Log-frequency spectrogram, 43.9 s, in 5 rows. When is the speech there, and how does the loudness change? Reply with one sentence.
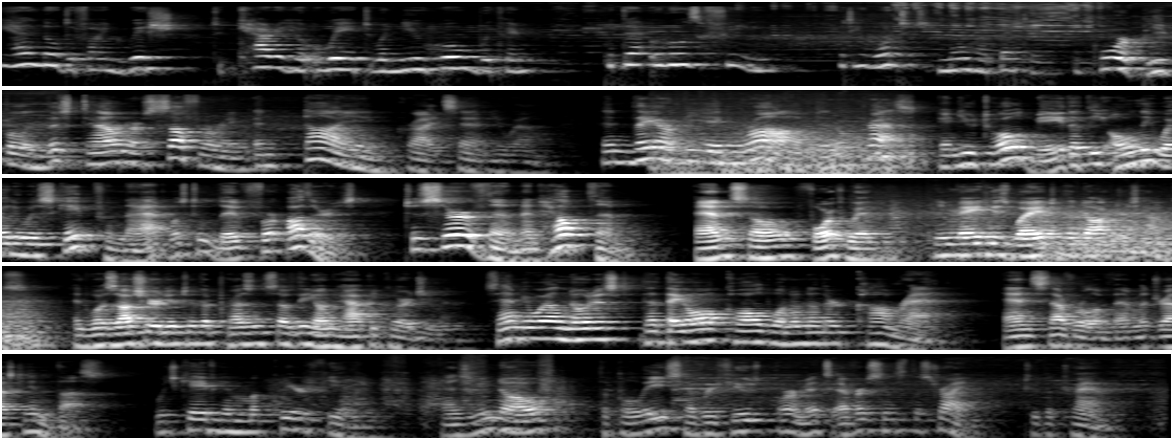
You can hear the speech from 0.0 to 43.6 s, getting louder then quieter.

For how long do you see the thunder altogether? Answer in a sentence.
The thunder can be heard for 5 seconds in total.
